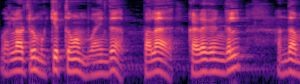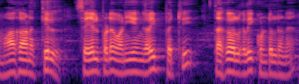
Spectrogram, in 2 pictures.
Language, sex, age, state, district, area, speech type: Tamil, male, 60+, Tamil Nadu, Krishnagiri, rural, read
